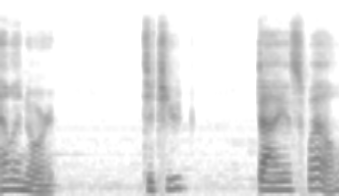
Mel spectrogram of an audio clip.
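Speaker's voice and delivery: quiet whisper. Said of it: ""This is a whisper."".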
